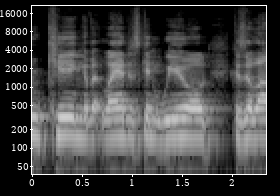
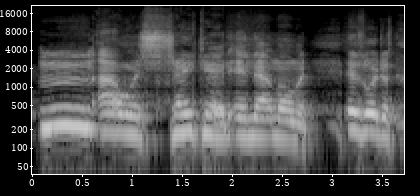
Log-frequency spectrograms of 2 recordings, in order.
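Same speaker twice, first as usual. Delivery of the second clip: ordinary talk, nothing marked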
